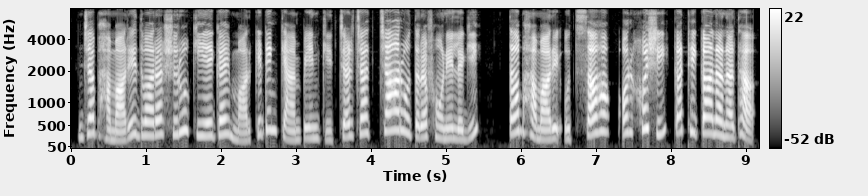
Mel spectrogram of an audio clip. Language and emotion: Hindi, happy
